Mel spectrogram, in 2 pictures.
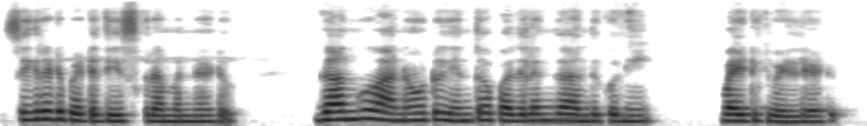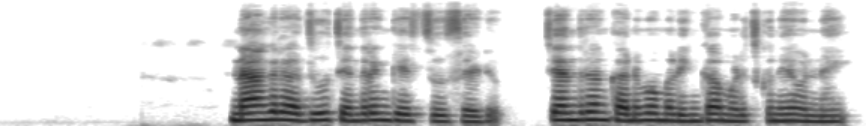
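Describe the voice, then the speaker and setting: A woman narrating a serialized novel aloud, gently voicing the characters' speech in an even storytelling manner. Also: medium pitch. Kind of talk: audiobook novel reading.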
